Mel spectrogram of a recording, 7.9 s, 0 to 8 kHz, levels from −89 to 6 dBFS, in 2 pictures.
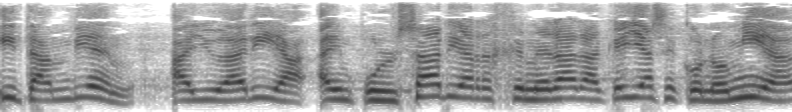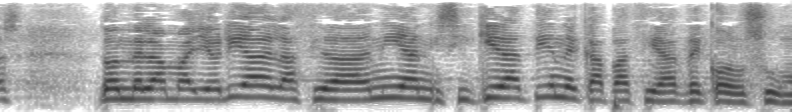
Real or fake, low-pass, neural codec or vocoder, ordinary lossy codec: real; 7.2 kHz; none; none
